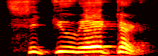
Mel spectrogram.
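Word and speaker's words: situated: இன்னொரு English word சிச்சுவேட்டட். இந்த வேர்டை உச்சரிக்கும் போது கவனமாக சொல்லணும். SICTUAV, சுவே, சிச்சுவே, அப்புறம் dead, சிச்சுவேட்டட். Example sentence, the school is located near the park.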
